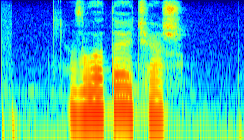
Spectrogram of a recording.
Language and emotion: Russian, neutral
